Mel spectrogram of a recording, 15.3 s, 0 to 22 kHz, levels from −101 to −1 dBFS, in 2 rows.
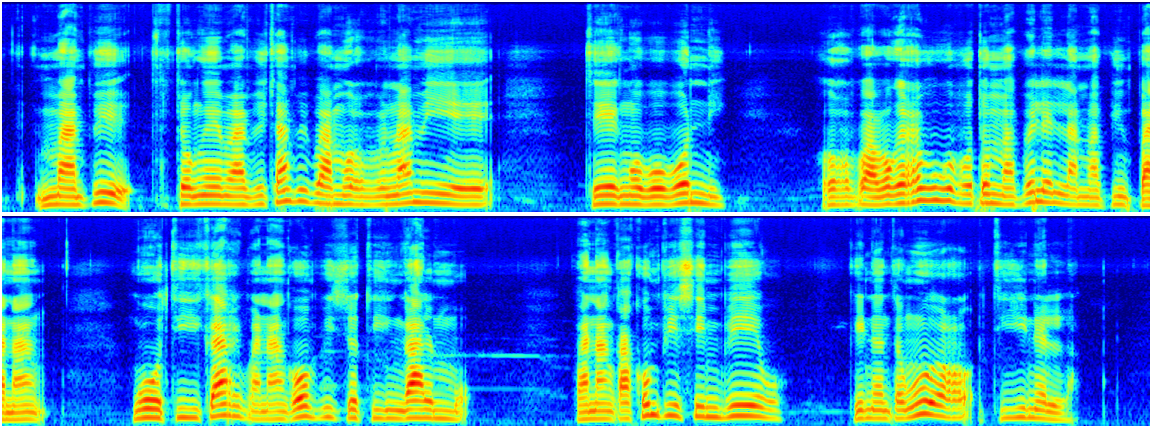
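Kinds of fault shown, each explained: No technical faults can be heard in this recording.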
